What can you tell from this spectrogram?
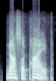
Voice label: "nosepipe", American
